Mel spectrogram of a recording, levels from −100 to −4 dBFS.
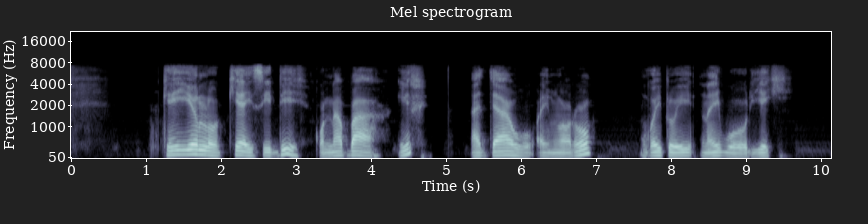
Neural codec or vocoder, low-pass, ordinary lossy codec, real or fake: codec, 16 kHz, 2 kbps, FunCodec, trained on LibriTTS, 25 frames a second; 7.2 kHz; none; fake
